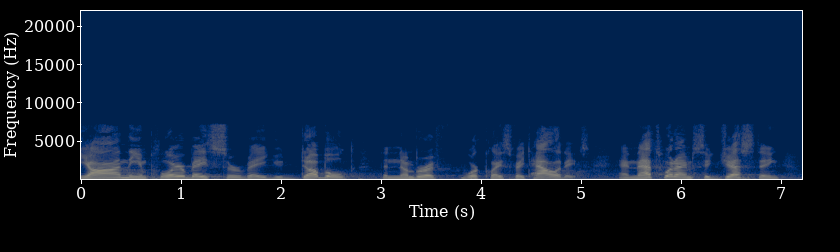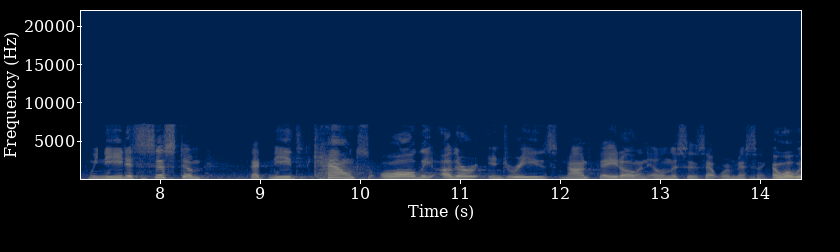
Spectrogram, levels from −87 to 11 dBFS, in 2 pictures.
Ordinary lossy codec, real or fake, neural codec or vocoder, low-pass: MP3, 48 kbps; real; none; 7.2 kHz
